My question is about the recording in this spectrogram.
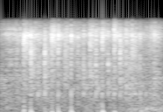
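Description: A quick, dense run of rattling clicks lasting about a second and a half, made by a pug moving close to the microphone.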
